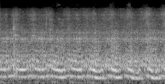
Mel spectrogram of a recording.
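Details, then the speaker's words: Ford Capri donor car that sat about 15 years, with spark present: steady cranking with rhythmic chuffs of air puffing back out of the carburettors and no firing; suspected out of time or an intake valve stuck open. "crank it over for me you have spark uh well it's not backfiring out of the carb yet but it's breathing out of the carbs we've got stuck in"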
